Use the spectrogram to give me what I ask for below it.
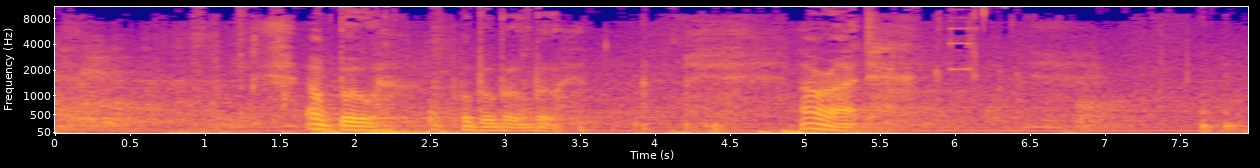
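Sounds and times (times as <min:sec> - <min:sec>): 
speech: 0:01.7 - 0:03.5, 0:05.0 - 0:05.6
timer beep-click: 0:05.9 - 0:06.2.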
